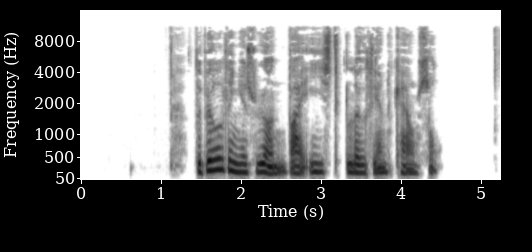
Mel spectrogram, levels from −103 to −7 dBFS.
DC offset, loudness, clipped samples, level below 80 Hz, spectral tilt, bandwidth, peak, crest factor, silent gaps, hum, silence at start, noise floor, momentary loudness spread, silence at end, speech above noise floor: under 0.1%; -22 LUFS; under 0.1%; -66 dBFS; -6 dB/octave; 11.5 kHz; -6 dBFS; 18 dB; none; none; 1.1 s; under -90 dBFS; 9 LU; 0.8 s; over 69 dB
